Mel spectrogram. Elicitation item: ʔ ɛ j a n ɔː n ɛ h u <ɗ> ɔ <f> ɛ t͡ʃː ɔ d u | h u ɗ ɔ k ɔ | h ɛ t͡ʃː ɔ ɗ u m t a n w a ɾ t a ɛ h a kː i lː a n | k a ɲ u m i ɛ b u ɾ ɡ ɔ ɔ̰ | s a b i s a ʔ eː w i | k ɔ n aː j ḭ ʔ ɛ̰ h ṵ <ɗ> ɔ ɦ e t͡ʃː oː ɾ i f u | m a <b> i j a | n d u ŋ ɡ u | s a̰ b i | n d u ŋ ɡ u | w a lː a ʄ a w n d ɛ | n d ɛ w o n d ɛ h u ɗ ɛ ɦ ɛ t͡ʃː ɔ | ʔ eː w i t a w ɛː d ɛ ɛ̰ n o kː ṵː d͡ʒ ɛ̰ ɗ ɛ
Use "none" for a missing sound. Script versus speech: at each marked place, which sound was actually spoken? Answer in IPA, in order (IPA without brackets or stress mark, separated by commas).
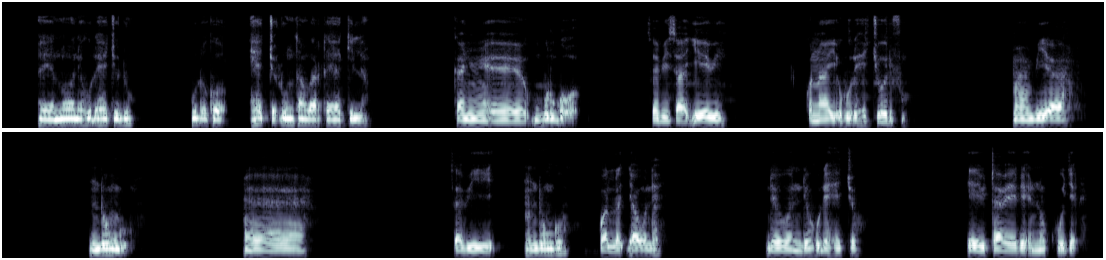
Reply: ɗ, h, ɗ, b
